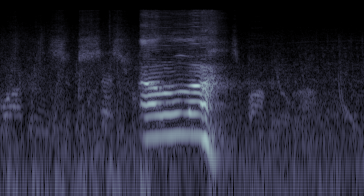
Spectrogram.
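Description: A young man lets out a loud, drawn-out cry into a close microphone.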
